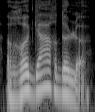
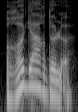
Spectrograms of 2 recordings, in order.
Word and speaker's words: regarde-le: Remember that if you've got, in some situations, the pronoun le, and if it comes after your verb, like in that case, then you will have to pronounce it. Okay, so regarde-le, regarde-le.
